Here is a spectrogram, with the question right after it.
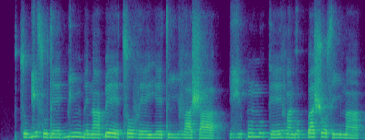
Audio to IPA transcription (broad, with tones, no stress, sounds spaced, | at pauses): t͡s u˨ ɡ i˦ s u˨ d eː˨ ɡ͡b iː˦ ŋ b e˨ n ã˨ ɓ eː˦˨ t͡s o˦ v eː˨ j e˨ t iː˨ v a˨ ʃ a˨ | ɣ i˨ kʷ ũ˦ m u˦ k eː˨˦ v ã˦ ɡ o˦˨ ɡ͡b a˦ ʃ o˦˨ s iː˨ m ã˨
